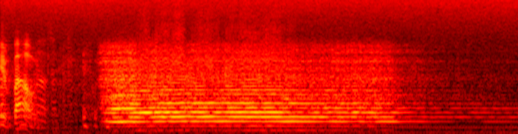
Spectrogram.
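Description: A ship's steam whistle blows loudly and steadily, then fades.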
